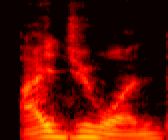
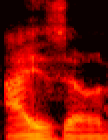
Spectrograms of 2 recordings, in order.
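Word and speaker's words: IZ*ONE: Iju1, that's how it's supposed to be pronounced. I'm just gonna say iZone.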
